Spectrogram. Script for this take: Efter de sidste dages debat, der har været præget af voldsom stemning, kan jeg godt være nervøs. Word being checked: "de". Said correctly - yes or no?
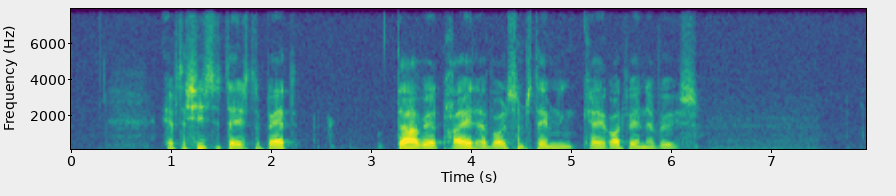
no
